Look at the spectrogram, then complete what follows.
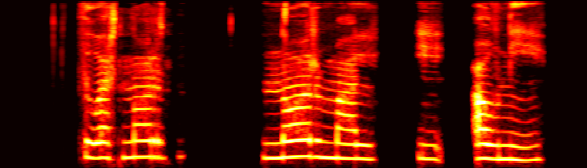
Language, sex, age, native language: Icelandic, female, 10, Thai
